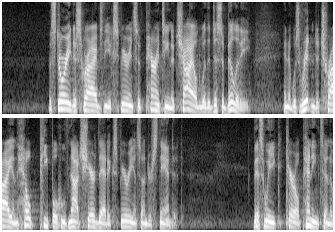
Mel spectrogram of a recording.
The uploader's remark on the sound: Message delivered during the Traditional Worship Live Stream. Message delivered during the Traditional Worship Live Stream.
